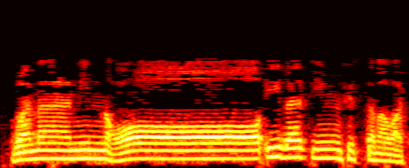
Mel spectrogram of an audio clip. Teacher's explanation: وهي أيضا حرف رخو يعني قابل للمط، فصوتها قابل للتطويل، فلذلك ليست هي من حروف أجد قط بكت الحروف الشديدة، وليست من حروف لن عمر الحروف بين الرخوة والشديدة. الغين حرف مستعل، عندما ننطقه ينضغط صوته إلى قبة الحنك فيعود الصوت وله رنين، هذا الرنين يسميه علماؤنا التفخيم.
